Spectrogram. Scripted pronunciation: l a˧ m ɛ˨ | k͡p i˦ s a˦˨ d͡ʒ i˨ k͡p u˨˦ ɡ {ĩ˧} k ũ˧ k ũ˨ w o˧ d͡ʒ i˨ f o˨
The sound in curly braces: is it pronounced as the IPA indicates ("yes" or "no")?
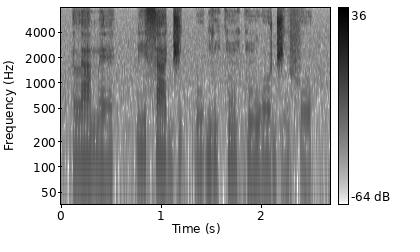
no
